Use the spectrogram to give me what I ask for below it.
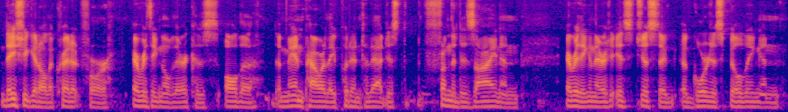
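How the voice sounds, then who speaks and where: A middle-aged man with a low voice sits for an interview as a company founder. He tells his stories in a loose, easygoing way, padding them with fillers and restarts. His tone is bright and forceful despite the low pitch. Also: a little fast. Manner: relaxed, anecdotal, many fillers and restarts. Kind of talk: casual interview storytelling.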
